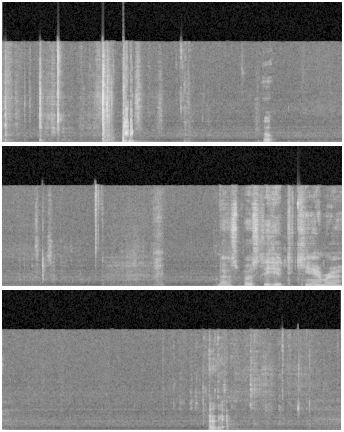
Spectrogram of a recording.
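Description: Small plastic parts tap and click on a hard surface as they are handled.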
